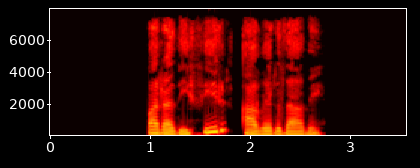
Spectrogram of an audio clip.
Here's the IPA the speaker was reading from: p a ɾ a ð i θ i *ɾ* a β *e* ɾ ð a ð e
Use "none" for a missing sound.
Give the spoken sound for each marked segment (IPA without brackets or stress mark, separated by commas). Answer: ɾ, e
